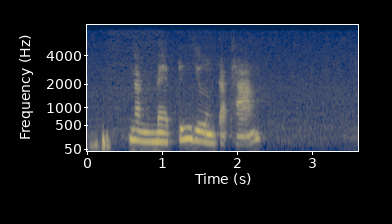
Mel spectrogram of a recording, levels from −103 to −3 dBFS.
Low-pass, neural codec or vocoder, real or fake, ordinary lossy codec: 7.2 kHz; none; real; Opus, 32 kbps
